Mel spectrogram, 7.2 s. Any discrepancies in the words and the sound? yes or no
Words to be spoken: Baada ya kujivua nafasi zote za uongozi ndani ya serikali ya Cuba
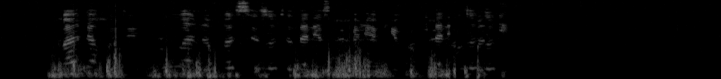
yes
